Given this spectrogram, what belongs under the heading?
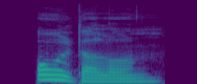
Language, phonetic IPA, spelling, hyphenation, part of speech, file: Hungarian, [ˈoldɒlon], oldalon, ol‧da‧lon, noun, Hu-oldalon.ogg
- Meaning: superessive singular of oldal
